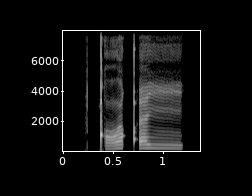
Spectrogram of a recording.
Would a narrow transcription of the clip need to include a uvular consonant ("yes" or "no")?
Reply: yes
